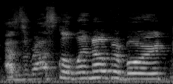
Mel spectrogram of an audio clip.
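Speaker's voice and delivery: usual speaking voice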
